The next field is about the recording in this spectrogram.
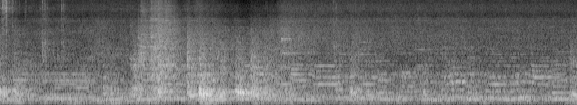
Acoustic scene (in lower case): cafe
